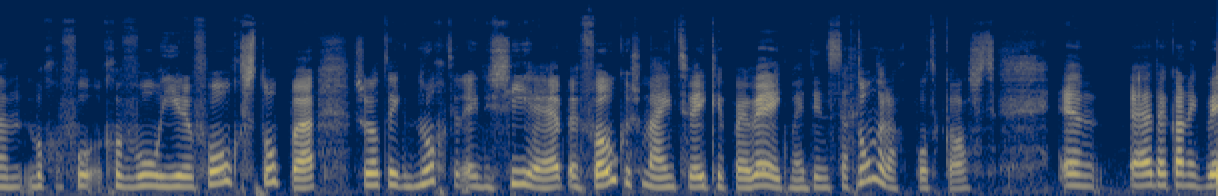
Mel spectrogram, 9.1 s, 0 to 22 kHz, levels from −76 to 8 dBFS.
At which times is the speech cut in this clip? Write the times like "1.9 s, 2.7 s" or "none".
1.8 s, 3.4 s, 4.8 s, 6.4 s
